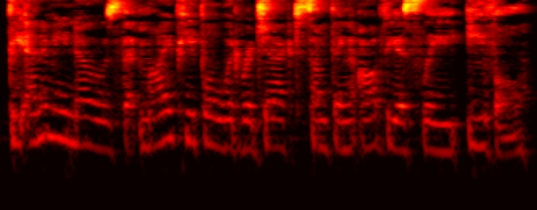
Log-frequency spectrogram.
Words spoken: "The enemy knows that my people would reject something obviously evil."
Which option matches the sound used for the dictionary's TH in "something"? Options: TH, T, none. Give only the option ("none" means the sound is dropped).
TH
